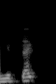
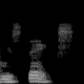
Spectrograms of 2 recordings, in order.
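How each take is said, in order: First: The final s sound is dropped. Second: The final s sound is pronounced. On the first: The speaker calls it wrong. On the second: The speaker calls it right.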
